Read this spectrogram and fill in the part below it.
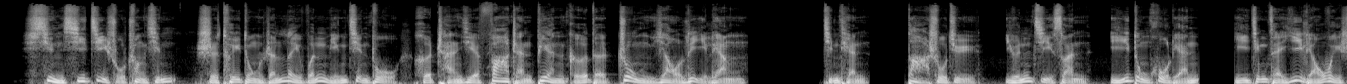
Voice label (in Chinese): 男 国 大音; 电子病历-医院信息化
